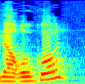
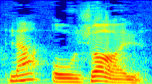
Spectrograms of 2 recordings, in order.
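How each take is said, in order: First: The word begins with a hard G sound. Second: The word begins with a soft J sound. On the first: The speaker calls it wrong. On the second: The speaker calls it right.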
